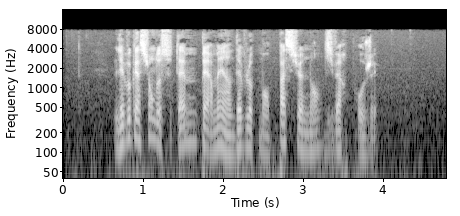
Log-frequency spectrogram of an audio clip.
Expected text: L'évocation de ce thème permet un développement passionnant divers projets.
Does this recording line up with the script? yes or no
yes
